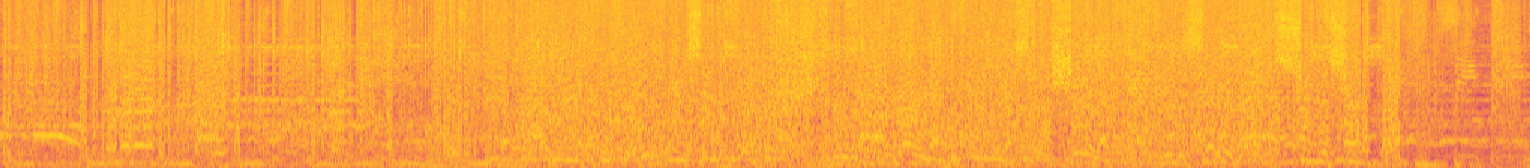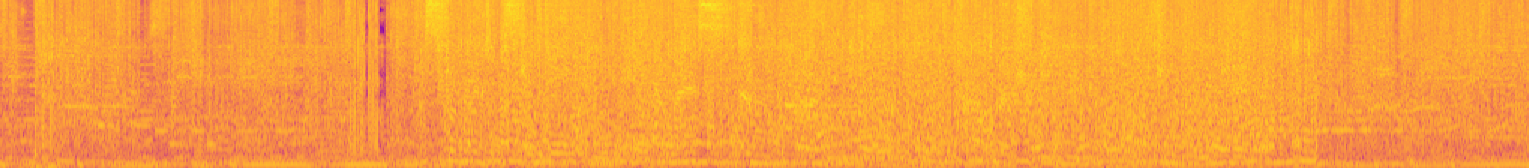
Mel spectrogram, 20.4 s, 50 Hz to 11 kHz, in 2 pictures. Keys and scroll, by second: 9.1 Page_Down, 18.7 Page_Down.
